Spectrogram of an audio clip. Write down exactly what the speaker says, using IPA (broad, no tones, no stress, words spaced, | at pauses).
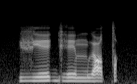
vʲe ɡʱemɯtˤ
